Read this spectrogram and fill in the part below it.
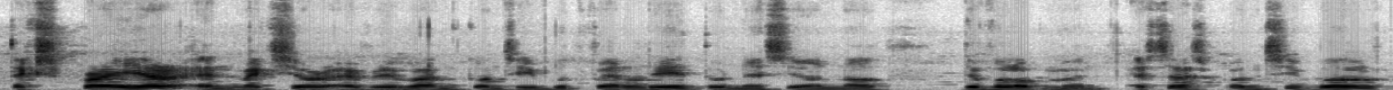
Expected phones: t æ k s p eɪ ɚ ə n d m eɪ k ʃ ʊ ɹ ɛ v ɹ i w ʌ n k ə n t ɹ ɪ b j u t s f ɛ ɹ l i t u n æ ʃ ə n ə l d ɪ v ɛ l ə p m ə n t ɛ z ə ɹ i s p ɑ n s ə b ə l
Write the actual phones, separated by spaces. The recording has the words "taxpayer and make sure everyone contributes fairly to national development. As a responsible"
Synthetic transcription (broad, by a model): t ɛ k s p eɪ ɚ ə n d m eɪ k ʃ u ɹ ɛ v ɹ i w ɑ n k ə n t ɹ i b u t f ɛ ɹ l i t u n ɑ s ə n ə l d ɪ v ɛ l ə p m ə n t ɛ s ɹ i s p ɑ n s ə b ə l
